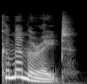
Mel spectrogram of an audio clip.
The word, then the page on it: commemorate: British English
